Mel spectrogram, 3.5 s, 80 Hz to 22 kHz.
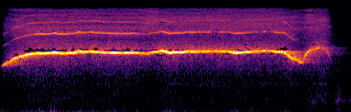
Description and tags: Long Whistle #2
Another one long powerfull male whistle.
("Solovei The Brigand")
environmental-sounds-research, male, people, whistling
